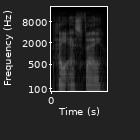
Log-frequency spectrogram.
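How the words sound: The letters are said with Dutch pronunciation. The speaker calls it right. "Is that how it's pronounced in uh, in Dutch or in the Netherlands?"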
